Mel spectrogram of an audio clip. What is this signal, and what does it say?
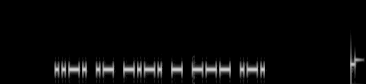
Morse code, heard as a keyed tone, about 34 wpm, 700 Hz. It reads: FACTOR
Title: Sentences from Top 1300 Words - New Word Drill Alt - 35wpm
